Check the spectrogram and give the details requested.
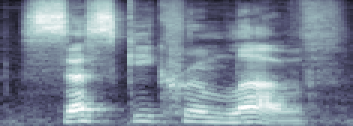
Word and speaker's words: Český Krumlov: So producer Evan, do you know how to pronounce that? Where he was? Because I can. It's Český Krumlov Okay.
